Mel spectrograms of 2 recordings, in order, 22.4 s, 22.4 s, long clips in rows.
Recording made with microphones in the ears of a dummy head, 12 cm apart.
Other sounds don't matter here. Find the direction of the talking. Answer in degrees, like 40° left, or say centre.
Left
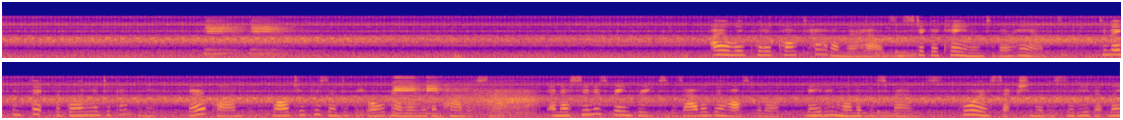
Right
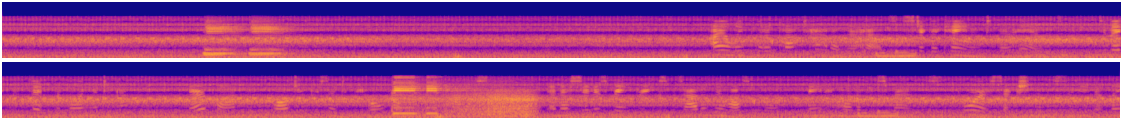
30° left.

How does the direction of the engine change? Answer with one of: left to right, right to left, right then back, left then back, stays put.
stays put.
